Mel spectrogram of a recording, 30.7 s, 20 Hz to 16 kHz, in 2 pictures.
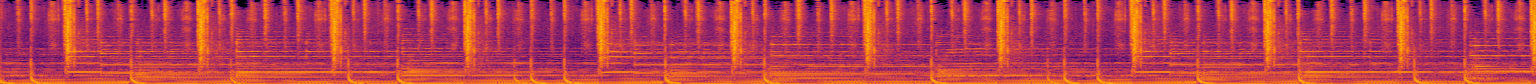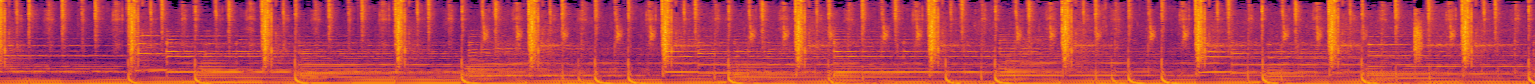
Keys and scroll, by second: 2.0-2.8 typing, 2.9 Return, 5.9 b, 8.0 i, 10.3 b, 10.7 [, 12.4 ctrl+t, 22.0 b, 24.6 x.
